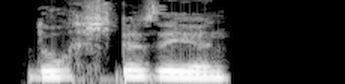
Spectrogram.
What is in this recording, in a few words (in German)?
"durchgesehen", German; adjectives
